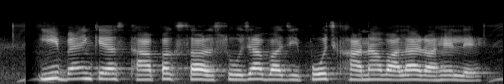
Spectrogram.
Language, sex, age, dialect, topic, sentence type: Bhojpuri, female, 18-24, Northern, banking, statement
